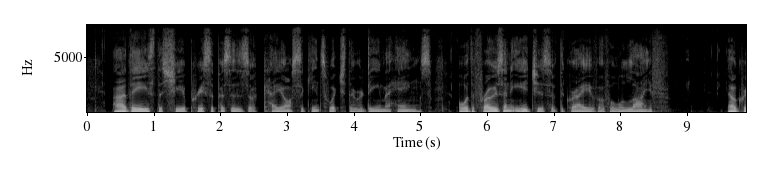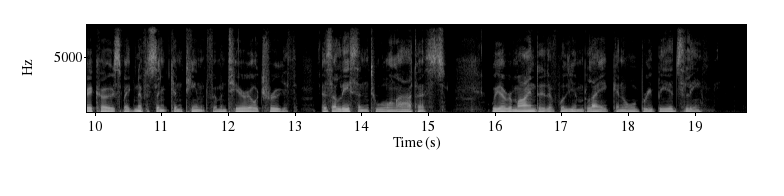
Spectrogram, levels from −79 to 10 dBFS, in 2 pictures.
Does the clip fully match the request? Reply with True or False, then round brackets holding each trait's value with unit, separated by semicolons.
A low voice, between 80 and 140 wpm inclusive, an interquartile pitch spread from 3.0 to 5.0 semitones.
False (95 Hz; 135 wpm; 2.4 semitones)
